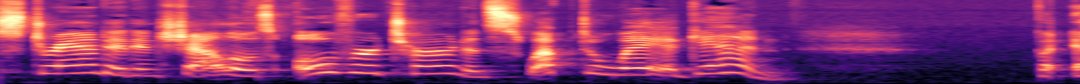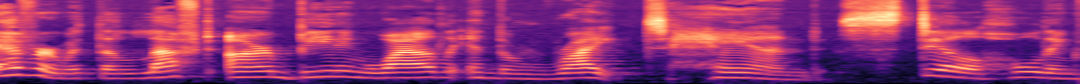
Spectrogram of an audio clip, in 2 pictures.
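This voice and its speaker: A woman with a fairly high, gravelly voice reads a children's adventure novel aloud as a storyteller. Her delivery is expressive, sprinkled with asides explaining things to listeners.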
